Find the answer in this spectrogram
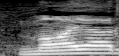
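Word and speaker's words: Maillard: sear is really important because it gets that myard reaction I said it right again you did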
